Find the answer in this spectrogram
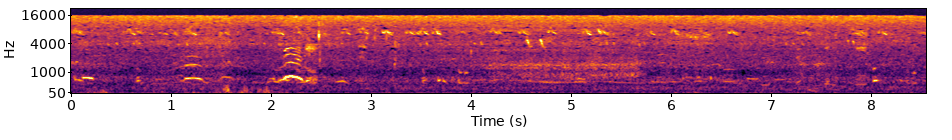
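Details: A wintering tundra swan flock on the Abukuma River floodplain in January 2021 gives soft, hooting bugled notes, some rising and falling, over a low rumble of water and wind; many ducks murmur nearby.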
